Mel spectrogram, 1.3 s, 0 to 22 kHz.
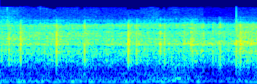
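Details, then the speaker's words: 1963 Romanian Carmen 2 valve radio on medium wave, no station: irregular sharp crackles and sizzling pops over faint hiss; audio amplifier works but nothing upstream; intermittent fault suspected. "so there's there's nothing you know there's some crackling there so the amplified parts working but nothing else"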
